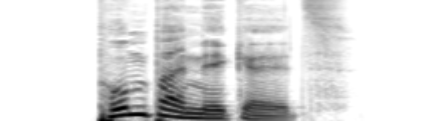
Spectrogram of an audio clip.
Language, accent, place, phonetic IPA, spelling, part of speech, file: German, Germany, Berlin, [ˈpʊmpɐˌnɪkl̩s], Pumpernickels, noun, De-Pumpernickels.ogg
- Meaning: genitive singular of Pumpernickel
